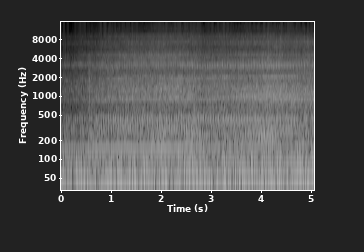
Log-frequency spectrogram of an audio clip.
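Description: A Moto Guzzi V7 motorcycle engine rumbling steadily and close while being ridden through a cemetery, a continuous loud drone with no pauses.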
